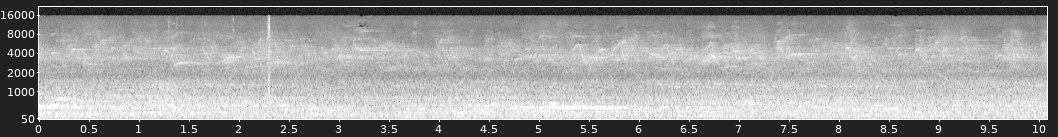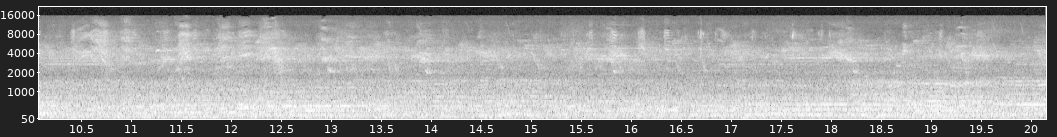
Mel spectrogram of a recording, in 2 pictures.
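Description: Many small birds chirping and twittering in quick short calls, over a steady background din.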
